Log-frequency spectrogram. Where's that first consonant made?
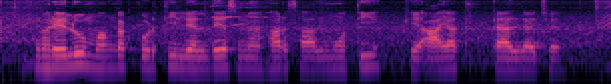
velum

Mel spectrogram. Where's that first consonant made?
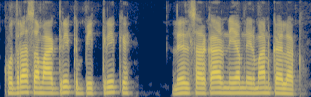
velum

